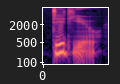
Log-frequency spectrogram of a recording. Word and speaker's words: did you: Let's take the question did you? Did ends with D. U starts with Y. When D and Y touch, they turn into a J sound like jump.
